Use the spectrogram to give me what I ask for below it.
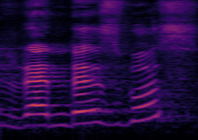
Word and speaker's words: rendezvous: we pronounce this word do you call this to be Rendezvous No it should be pronounced as rendezvous rendezvous is nothing but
